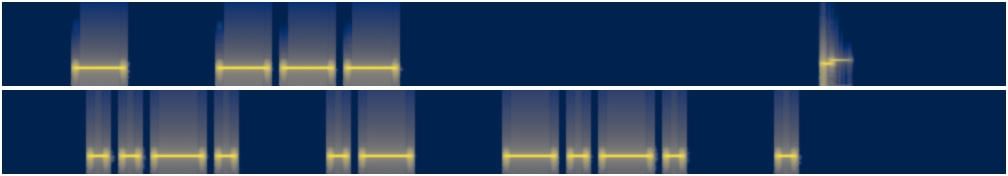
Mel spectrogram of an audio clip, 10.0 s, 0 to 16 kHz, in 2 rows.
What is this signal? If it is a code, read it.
Morse code, heard as a keyed tone, about 16 wpm, spaced as for 11 wpm, 700 Hz. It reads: TO FACE
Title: 2x Character Spacing - Top 300 Words - 15wpm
